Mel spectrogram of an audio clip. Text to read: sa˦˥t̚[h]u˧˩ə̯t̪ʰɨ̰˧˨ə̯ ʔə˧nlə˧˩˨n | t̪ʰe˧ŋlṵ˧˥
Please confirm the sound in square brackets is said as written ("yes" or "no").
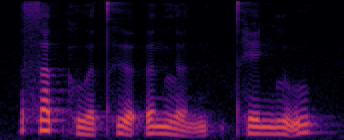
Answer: yes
